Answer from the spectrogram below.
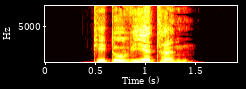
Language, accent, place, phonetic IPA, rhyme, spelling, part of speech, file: German, Germany, Berlin, [tɛtoˈviːɐ̯tn̩], -iːɐ̯tn̩, tätowierten, adjective / verb, De-tätowierten.ogg
- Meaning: inflection of tätowieren: 1. first/third-person plural preterite 2. first/third-person plural subjunctive II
